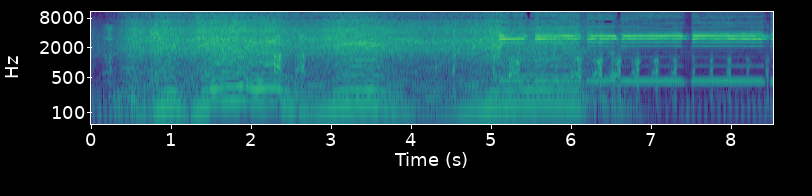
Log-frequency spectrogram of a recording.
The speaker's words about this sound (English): He's got his motorcycle right outside his door.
